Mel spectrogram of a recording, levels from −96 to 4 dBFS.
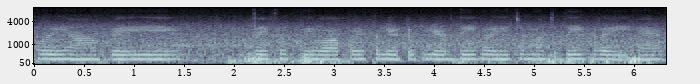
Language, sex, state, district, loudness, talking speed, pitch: Hindi, female, Haryana, Charkhi Dadri, -19 LUFS, 150 wpm, 195 Hz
